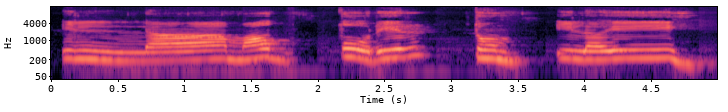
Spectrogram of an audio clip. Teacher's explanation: را کو باریک پڑھیں گے ساکن کرتے ہوئے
